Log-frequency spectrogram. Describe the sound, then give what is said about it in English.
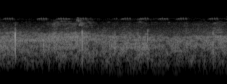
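A faint, steady chorus of night insects or frogs, with a thin high-pitched trill pulsing evenly over a soft hiss of background noise and a few brief clicks. “Well, we got crickets now, kids. Or frogs. It could be frogs.”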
